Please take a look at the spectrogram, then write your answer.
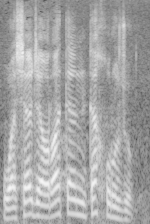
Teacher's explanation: إذا وصلنا هذه الكلمة المنتهية بهاء التأنيث بما بعدها فإننا ننطق هاء التأنيث تاء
